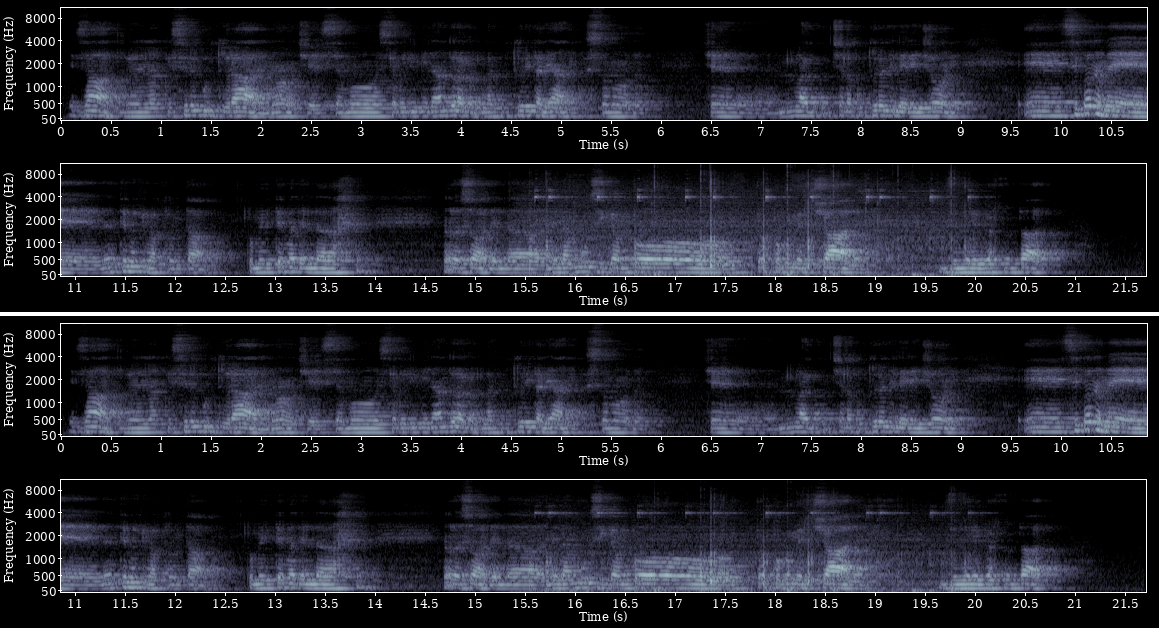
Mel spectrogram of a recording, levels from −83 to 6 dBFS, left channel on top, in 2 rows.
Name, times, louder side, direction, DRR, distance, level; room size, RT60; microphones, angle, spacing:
voice 1, 0.1-6.0 6.4-20.8, left 1 dB, 10° left, 2.8 m, -33 dB
sound 1, 15.3-20.2, left 2 dB, 50° left, 3.9 m, -39 dB
26.0 x 22.0 x 7.1 m
head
